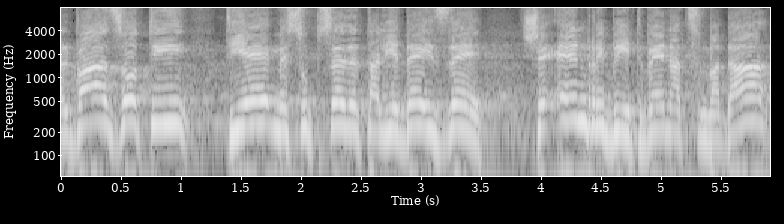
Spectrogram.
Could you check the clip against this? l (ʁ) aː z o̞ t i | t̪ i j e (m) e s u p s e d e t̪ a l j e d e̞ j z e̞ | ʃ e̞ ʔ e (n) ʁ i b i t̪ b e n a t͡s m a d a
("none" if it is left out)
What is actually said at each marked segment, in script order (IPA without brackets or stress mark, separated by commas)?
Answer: v, m, n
